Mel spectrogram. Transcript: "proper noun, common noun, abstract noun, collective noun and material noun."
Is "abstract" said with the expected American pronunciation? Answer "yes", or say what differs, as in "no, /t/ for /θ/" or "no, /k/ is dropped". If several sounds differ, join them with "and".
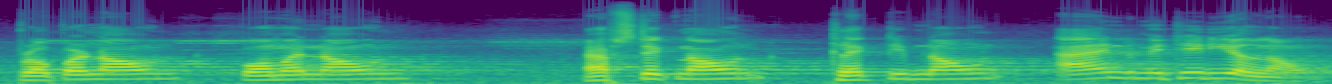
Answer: no, /ɹ/ is dropped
